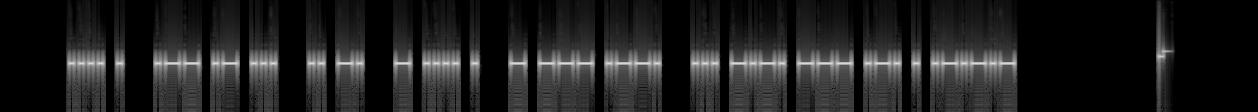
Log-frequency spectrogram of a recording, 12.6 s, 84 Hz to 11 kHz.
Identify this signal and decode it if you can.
Morse code, heard as a keyed tone, about 25 wpm, 700 Hz. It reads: HE WAS IN THE TOP SCORE.
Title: Sentences from Top 1600 Words 25wpm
